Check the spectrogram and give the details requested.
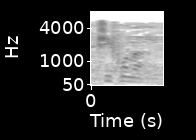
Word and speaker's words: chiffonade: Chiffonade. Ah, chiffonade. La chiffonade. La chiffonade. Chiffonade se escribe, pero ¿cómo se dice posta?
